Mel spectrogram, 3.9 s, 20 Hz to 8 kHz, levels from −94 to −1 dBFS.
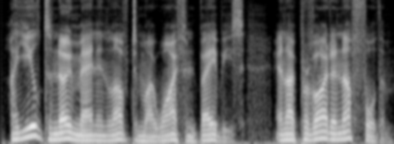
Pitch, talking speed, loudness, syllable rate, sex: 110 Hz, 275 wpm, -18 LUFS, 6.4 syllables/s, male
